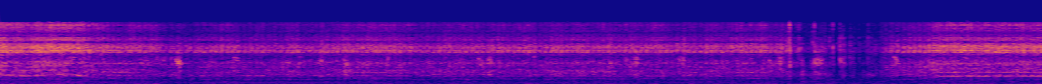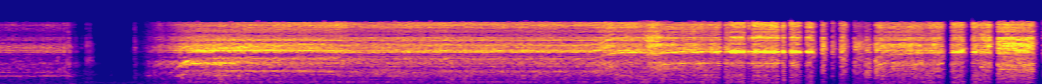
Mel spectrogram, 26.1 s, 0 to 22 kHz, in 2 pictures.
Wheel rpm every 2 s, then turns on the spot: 30, 30, 30, 30, 20, 40, 30, 150, 160, 180, 210, 170, 210.
none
